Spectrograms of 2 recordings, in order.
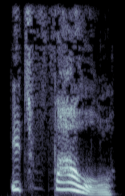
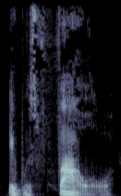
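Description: First: High indignant outburst, falling at the end; indignant wife. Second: Said in the usual way. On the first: A narrator's reading. Sadie to her husband about the news, indignant cry. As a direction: cry out in high-voiced disgust. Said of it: "said Sadie".

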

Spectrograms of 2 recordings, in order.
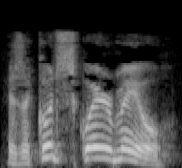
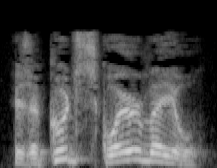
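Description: First: Higher rat-catcher voice, relaxed; Jim's voice. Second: Slow, careful parroting; Magnus echoing. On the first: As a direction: promise breakfast cheerfully. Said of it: "he said". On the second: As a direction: copy the words slowly. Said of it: "said Magnus". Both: A narrator's reading.

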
